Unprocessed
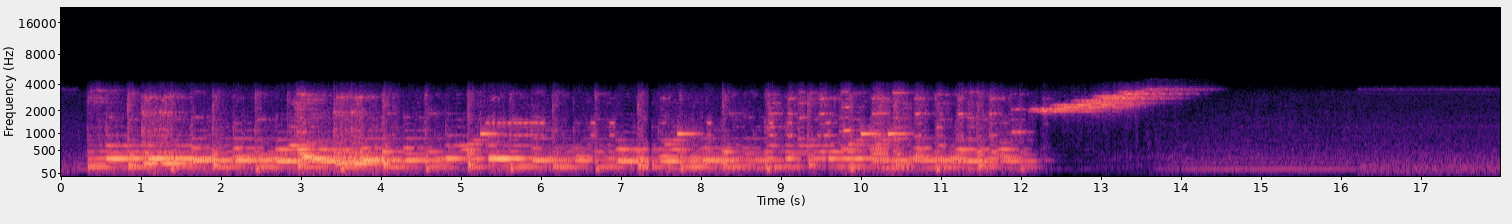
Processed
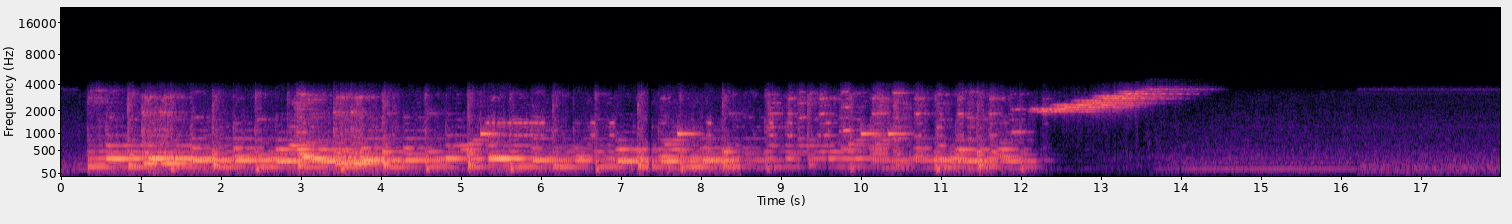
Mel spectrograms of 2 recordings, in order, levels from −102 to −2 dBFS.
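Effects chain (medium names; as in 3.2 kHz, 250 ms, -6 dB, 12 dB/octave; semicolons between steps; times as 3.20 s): 8.48–10.91 s: bass shelf 480 Hz -9.5 dB; trim -2.5 dB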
